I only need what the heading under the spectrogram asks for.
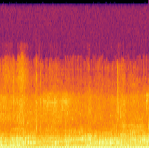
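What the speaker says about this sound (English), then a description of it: "Why did they decide to bring the helicopters out to play when I decided to start filming?" A steady, droning helicopter engine rumble fills the air overhead, loud and continuous with a low throbbing pulse, and no voices.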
